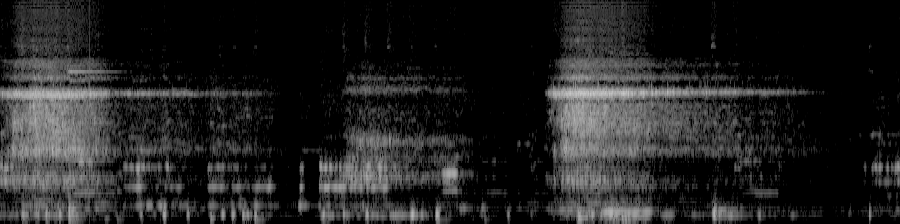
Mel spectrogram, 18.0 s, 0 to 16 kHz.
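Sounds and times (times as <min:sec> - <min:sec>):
bright bell-like tone: 0:00.0 - 0:03.9, 0:11.1 - 0:15.5
calm meditation music: 0:00.0 - 0:16.0.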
